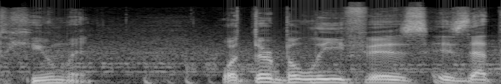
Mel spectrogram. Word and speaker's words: HVMN: Human, which is spelled HVMN.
